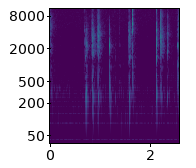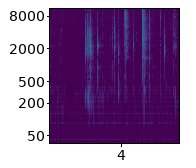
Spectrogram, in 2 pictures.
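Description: Long nails tap the sides of a glossy, hollow plastic LED face mask, producing quick, bright, dry clicks in irregular bursts. About twenty taps come through with very short decay and almost no low end, sounding like keyboard typing.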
